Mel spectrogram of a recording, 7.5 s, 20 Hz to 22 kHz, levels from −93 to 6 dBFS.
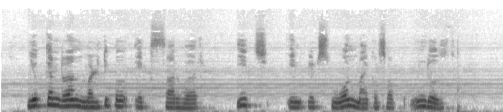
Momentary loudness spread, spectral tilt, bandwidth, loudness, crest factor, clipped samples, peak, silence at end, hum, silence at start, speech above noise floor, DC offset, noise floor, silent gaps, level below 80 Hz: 14 LU; -7 dB/octave; 16 kHz; -26 LUFS; 18 dB; under 0.1%; -6 dBFS; 0.45 s; none; 0.25 s; 26 dB; under 0.1%; -50 dBFS; none; -52 dBFS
